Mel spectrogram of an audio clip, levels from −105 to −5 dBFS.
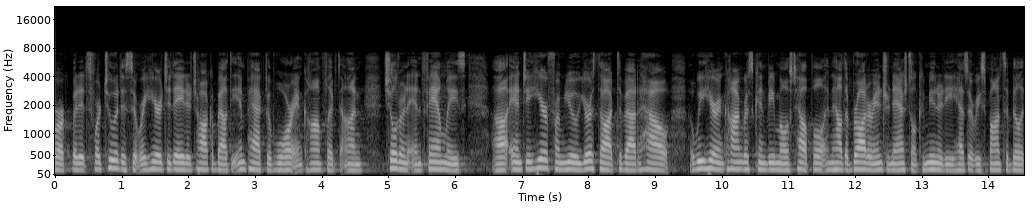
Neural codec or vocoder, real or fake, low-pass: none; real; 7.2 kHz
